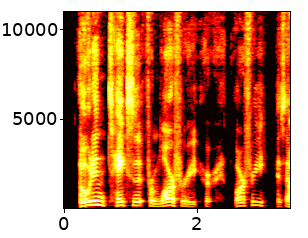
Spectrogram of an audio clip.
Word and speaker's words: Laufey: Larfrey, is that how you say his name? Laufey.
